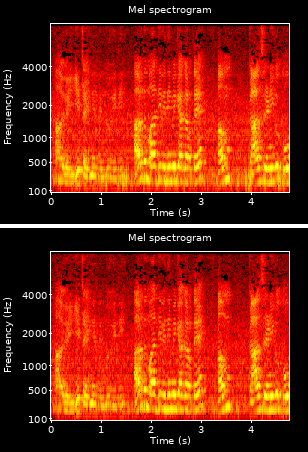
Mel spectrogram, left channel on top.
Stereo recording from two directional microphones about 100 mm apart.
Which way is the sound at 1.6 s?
15° left (ahead or behind).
